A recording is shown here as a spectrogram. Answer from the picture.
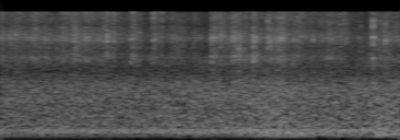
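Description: A steady low mechanical hum, like a motor or fan running, over a faint even background noise.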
